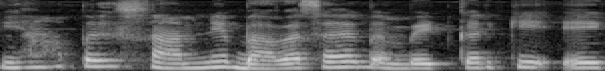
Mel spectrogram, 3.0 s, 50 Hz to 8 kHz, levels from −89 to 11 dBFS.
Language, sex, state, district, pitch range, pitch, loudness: Hindi, female, Uttarakhand, Tehri Garhwal, 190-230 Hz, 210 Hz, -16 LUFS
